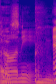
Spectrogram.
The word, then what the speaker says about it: Johne: J-O-H-N-E. – Yes. – Johnny. – And then today in our thing, you said, in parentheses, Johnny, J-O-H-N-N-Y. – Well, that's how you say it. Oh, right. Because I was just saying that's how you pronounce it.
